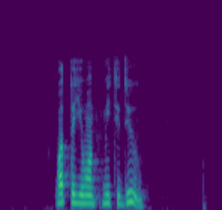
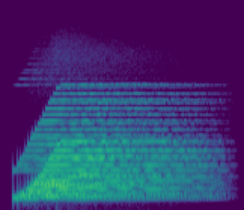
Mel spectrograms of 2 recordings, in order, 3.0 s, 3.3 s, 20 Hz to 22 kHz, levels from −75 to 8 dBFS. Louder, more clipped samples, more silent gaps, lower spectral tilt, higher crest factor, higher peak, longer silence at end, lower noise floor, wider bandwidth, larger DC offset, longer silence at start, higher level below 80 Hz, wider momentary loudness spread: second, -23 LUFS vs -20 LUFS; neither; neither; first, -8 dB/octave vs -3 dB/octave; about the same, 22 dB vs 18 dB; about the same, -4 dBFS vs -2 dBFS; first, 1.05 s vs 0.25 s; first, -78 dBFS vs -41 dBFS; second, 7.4 kHz vs 13.5 kHz; neither; first, 0.75 s vs 0.15 s; first, -60 dBFS vs -72 dBFS; second, 8 LU vs 17 LU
